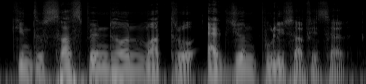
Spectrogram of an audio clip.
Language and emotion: Bengali, neutral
